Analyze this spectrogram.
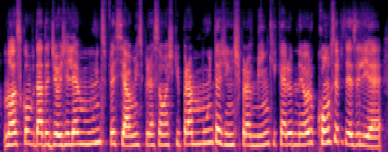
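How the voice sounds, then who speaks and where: High-voiced young Brazilian woman. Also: fairly even intonation, fast talker, darkish tone. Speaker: podcast host. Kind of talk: casual interview.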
